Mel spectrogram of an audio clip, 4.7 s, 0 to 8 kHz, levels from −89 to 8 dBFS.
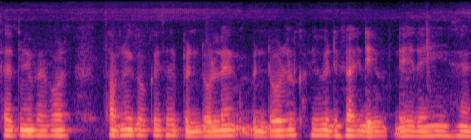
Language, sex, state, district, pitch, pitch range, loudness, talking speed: Hindi, male, Madhya Pradesh, Katni, 110 Hz, 100-110 Hz, -18 LUFS, 90 wpm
